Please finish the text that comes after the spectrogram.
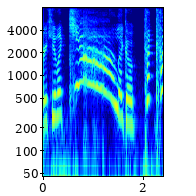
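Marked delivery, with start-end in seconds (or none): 0.5-1.5 very high, piercing crow screech; vicious crow caw. Retold or imitated. Crow looming behind the accused woman, vicious screech. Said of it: "there's a vicious crow behind her". 2.0-2.3 high two-note imitated crow cry; vicious crow caw. Crow about to eat you, vicious caw. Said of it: "like, very viciously".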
